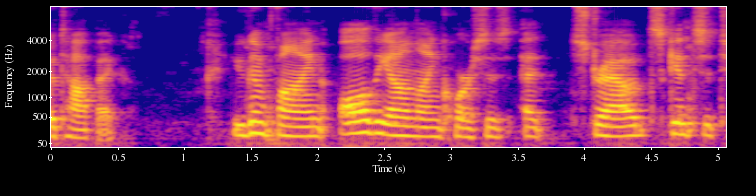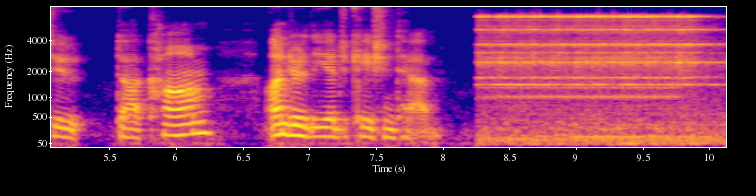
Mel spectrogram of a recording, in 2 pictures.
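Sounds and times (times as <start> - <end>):
speech: 0.0 - 0.6, 1.3 - 8.0
bell ringing: 8.2 - 10.1.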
